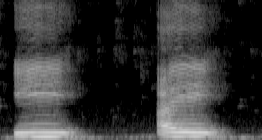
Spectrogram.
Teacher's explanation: ए जब बोल रहे हैं तो कंठ पे आवाज़ आ रही है दोस्तों, और तालव्य का भी यूज हो रहा है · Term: कंठ तालव्य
